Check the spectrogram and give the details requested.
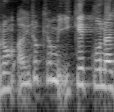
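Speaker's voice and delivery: high, fast, eager voice.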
